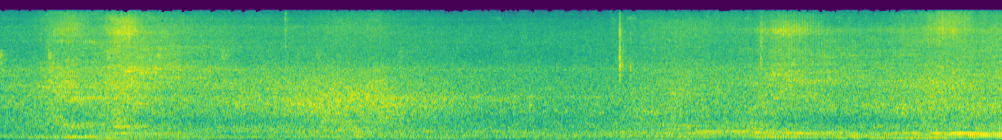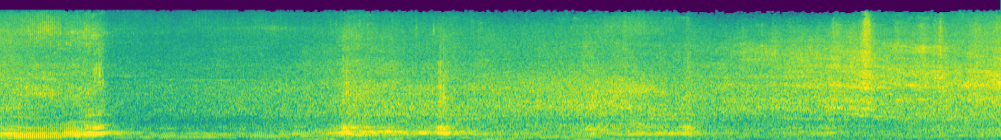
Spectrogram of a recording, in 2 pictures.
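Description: Road traffic on a city street: cars and motorbikes go by one after another, each engine swelling and fading. The strongest pass builds over several seconds and drops away suddenly about halfway through, as a motor scooter rides by close. More vehicles pass a few seconds later.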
